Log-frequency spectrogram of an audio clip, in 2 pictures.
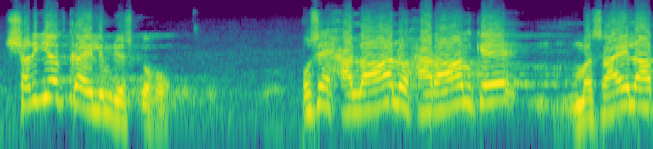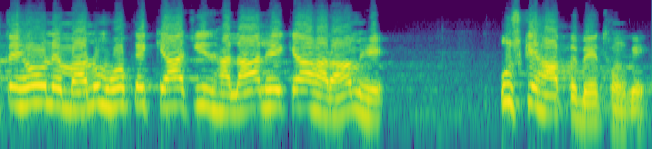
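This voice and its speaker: A man's voice: high voice, expressive, normal speed, sharp tone, low-quality recording. A man preaching an Islamic sermon, emphatic and repetitive, asking the audience rhetorical questions. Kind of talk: sermon lecture.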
